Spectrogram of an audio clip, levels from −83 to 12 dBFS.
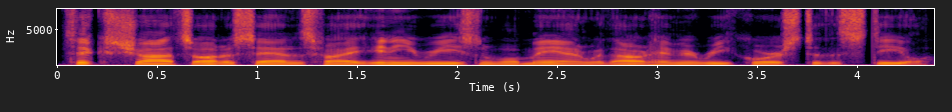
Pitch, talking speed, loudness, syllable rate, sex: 120 Hz, 190 wpm, -17 LUFS, 5.6 syllables/s, male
